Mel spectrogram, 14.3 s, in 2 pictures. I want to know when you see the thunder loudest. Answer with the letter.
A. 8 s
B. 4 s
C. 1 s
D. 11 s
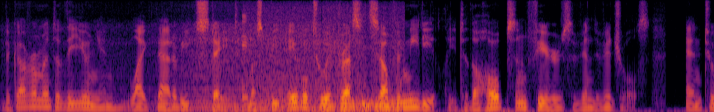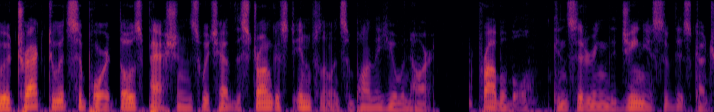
B.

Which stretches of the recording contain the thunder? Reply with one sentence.
The thunder can be heard from 2.4 to 4.0 s.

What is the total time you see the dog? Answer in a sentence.
You can't hear the dog here.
